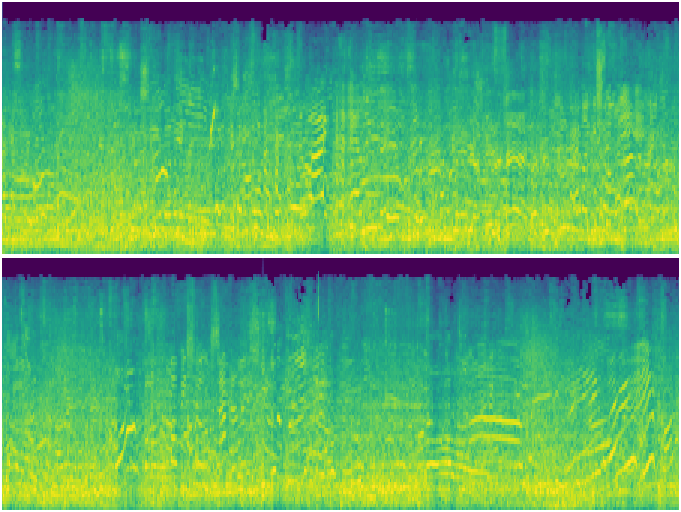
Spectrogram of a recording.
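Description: A large crowd chatters and murmurs close by.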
